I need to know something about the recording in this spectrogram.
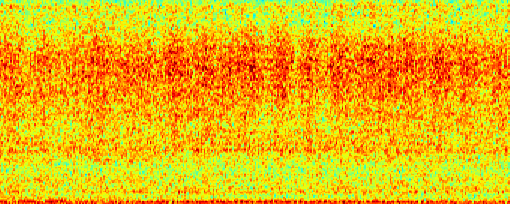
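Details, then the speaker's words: Small diesel mower that used to shut off on PTO engagement, after fitting time-delay relay: steady, even drone holds speed with blades engaged, no stumbling or dying; fixed and running healthy. "here we go oh yeah there it is it's working"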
